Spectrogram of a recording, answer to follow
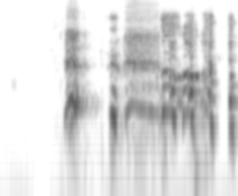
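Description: People laughing over a video call: after about half a second of dead silence, a short rising burst of laughter, then more laughing from about a second in.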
